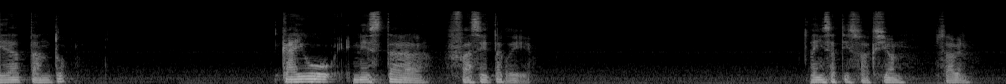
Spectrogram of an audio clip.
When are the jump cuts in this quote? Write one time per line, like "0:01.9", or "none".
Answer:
0:02.7
0:03.5
0:05.1
0:08.1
